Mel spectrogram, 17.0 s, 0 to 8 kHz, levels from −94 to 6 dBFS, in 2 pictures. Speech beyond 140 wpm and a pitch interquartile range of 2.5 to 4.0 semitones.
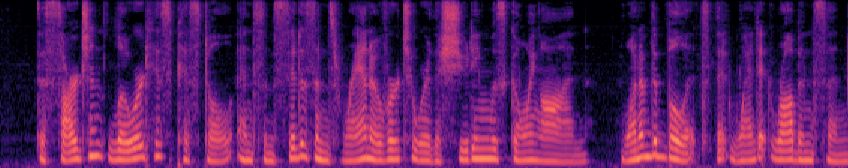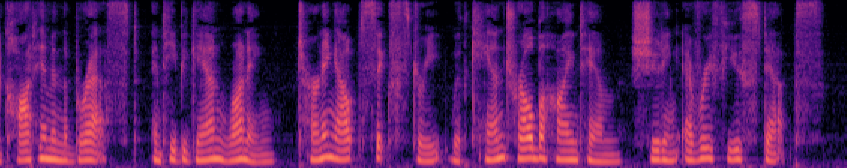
Yes: average, 165 wpm; average, 3.4 semitones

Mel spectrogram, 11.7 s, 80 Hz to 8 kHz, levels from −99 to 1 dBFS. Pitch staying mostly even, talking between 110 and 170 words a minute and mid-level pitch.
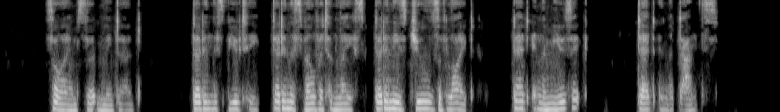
Yes: narrow, 2.3 semitones; average, 150 wpm; medium, 165 Hz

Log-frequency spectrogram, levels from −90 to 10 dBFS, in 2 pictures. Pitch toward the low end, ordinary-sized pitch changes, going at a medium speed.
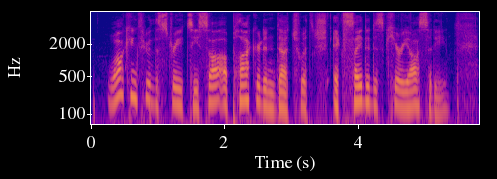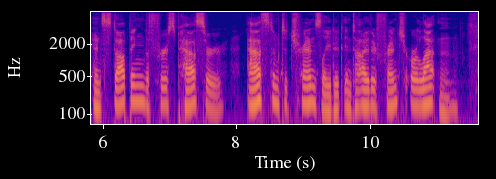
No: medium, 150 Hz; average, 3.7 semitones; average, 150 wpm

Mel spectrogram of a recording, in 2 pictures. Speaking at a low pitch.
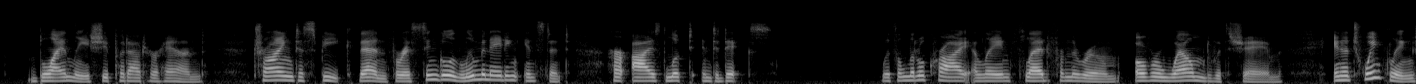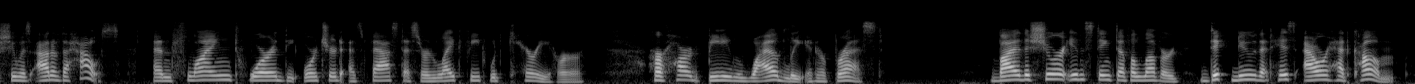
No: medium, 175 Hz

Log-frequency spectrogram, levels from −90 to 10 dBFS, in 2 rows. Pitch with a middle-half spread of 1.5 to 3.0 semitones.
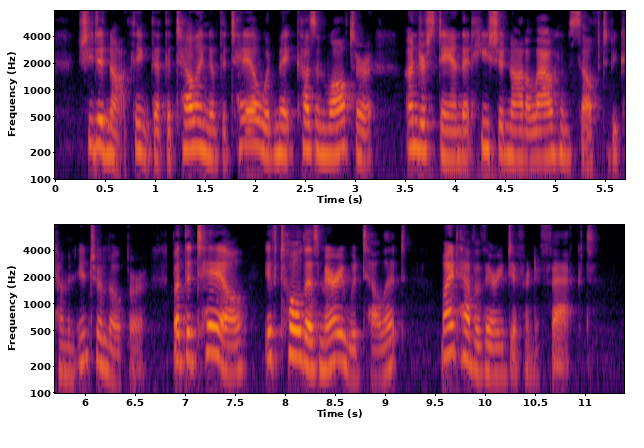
No: average, 4.1 semitones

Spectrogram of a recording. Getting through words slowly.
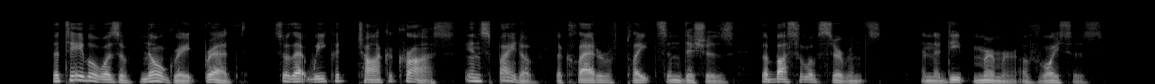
No: average, 165 wpm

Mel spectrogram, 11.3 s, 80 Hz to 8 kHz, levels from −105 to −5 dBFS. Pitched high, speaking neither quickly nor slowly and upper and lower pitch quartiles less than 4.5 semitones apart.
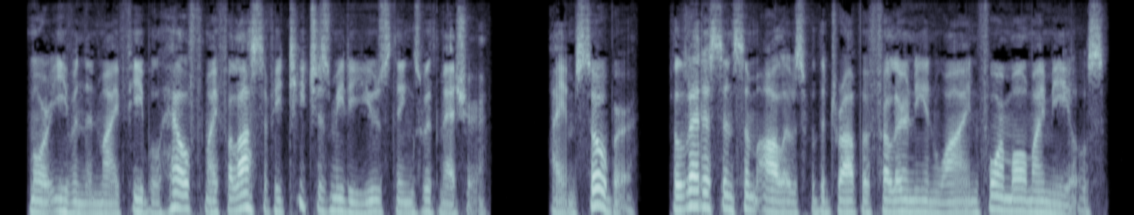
No: low, 115 Hz; average, 175 wpm; average, 2.7 semitones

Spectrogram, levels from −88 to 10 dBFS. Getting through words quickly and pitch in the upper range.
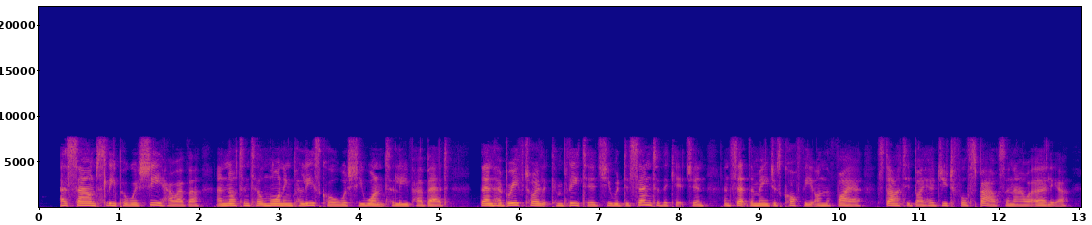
Yes: fast, 210 wpm; high, 195 Hz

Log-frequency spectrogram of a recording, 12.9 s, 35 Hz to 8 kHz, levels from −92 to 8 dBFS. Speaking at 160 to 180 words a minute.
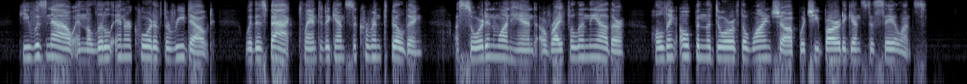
No: average, 195 wpm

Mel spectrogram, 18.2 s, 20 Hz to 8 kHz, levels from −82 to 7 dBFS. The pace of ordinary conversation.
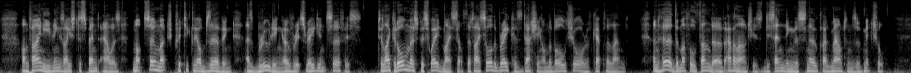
Yes: average, 170 wpm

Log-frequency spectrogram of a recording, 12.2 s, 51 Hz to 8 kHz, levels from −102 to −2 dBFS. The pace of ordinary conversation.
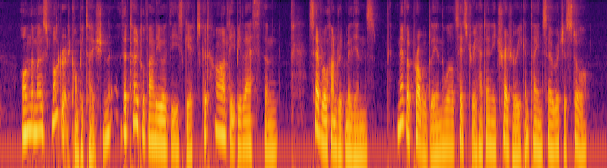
Yes: average, 165 wpm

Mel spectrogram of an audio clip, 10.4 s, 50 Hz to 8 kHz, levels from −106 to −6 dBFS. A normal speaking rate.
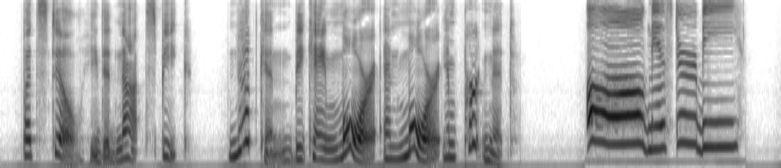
No: slow, 85 wpm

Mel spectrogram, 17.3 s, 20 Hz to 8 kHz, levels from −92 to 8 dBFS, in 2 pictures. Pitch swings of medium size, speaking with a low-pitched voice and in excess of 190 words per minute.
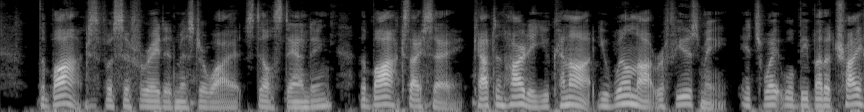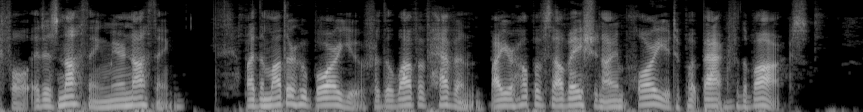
Yes: average, 4.2 semitones; low, 130 Hz; average, 200 wpm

